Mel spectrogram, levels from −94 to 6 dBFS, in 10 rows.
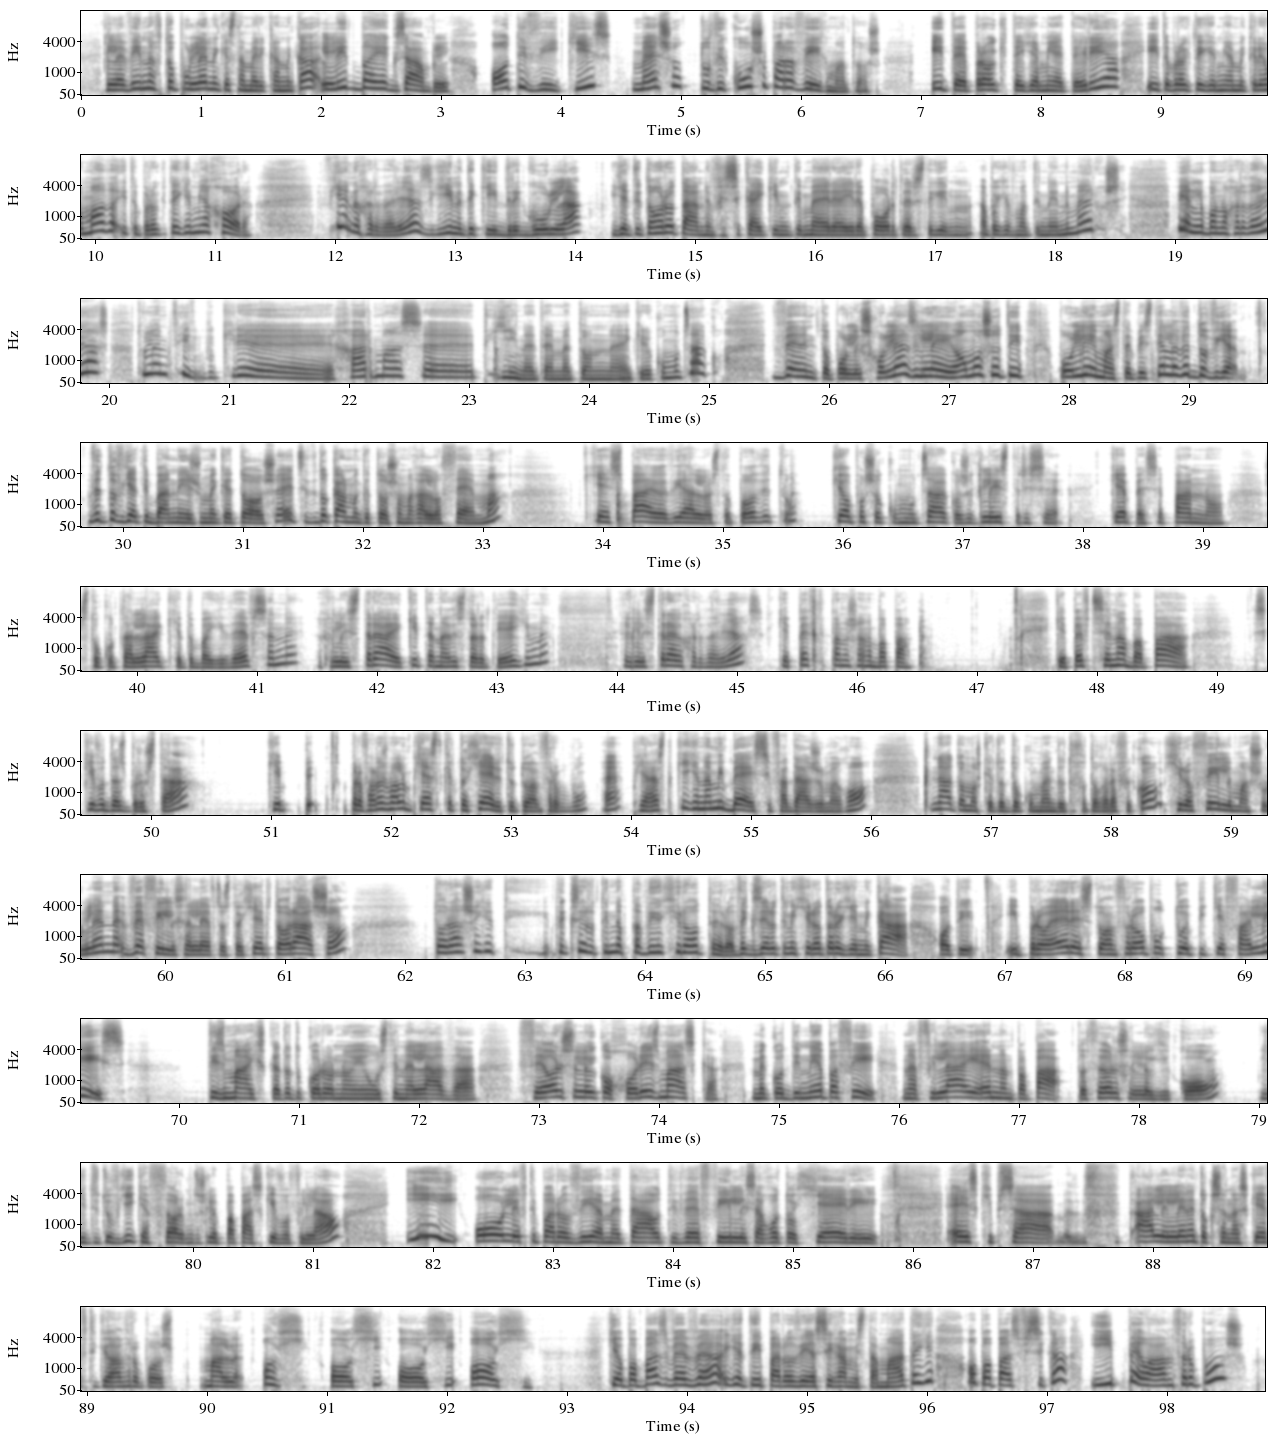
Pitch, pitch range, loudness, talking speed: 225 Hz, 200-270 Hz, -21 LUFS, 160 wpm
